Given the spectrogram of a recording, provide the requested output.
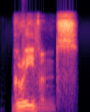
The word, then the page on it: grievance: British English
